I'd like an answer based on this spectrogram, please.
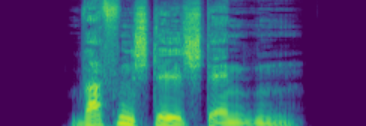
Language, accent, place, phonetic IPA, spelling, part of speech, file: German, Germany, Berlin, [ˈvafn̩ˌʃtɪlʃtɛndn̩], Waffenstillständen, noun, De-Waffenstillständen.ogg
- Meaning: dative plural of Waffenstillstand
